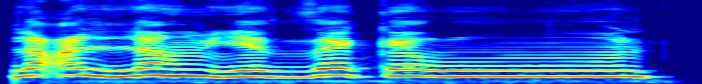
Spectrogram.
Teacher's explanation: واو ساکن سے پہلے پیش ہے تو الٹے پیش کی طرح کھینچ کے پڑھیں گے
